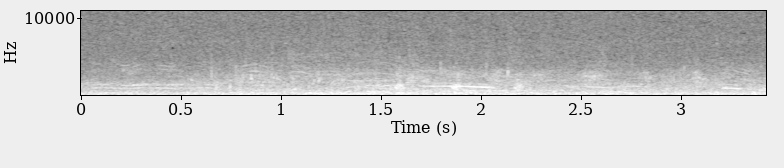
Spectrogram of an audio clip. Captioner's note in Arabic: صوت الأطفال يلعبون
